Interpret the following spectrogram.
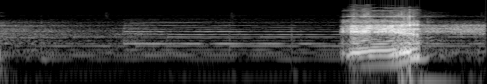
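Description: Soft background music holding a steady chord under a pause in speech. A man's voice starts again near the end.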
